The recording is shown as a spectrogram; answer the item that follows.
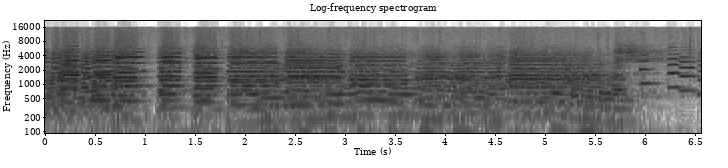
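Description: A 1938 swing dance orchestra on a 78 rpm record plays an instrumental passage, with brass holding full chords and no vocal.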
